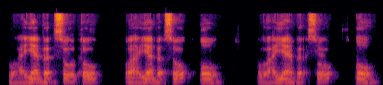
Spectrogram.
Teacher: sod itu nggak lagi dinaikkan pangkal lidah yang bagian dalamnya itu, karena udah diganti menjadi huruf sin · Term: dibaca dengan sin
